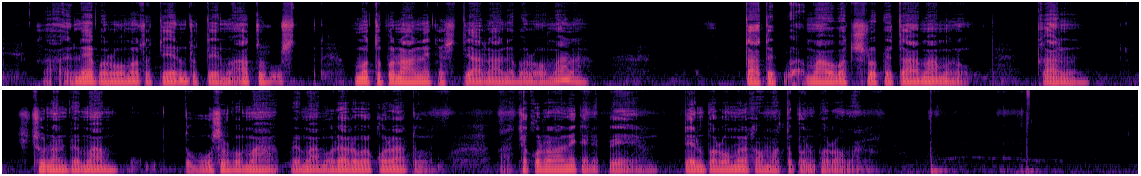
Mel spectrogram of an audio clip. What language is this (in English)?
Hahon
